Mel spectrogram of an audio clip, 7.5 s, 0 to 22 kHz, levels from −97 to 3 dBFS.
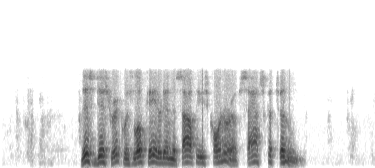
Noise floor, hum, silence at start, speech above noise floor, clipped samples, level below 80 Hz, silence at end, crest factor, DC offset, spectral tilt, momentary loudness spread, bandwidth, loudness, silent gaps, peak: -80 dBFS; none; 1.6 s; 54 dB; under 0.1%; -66 dBFS; 1.5 s; 20 dB; under 0.1%; -12 dB/octave; 9 LU; 4.1 kHz; -27 LUFS; none; -8 dBFS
